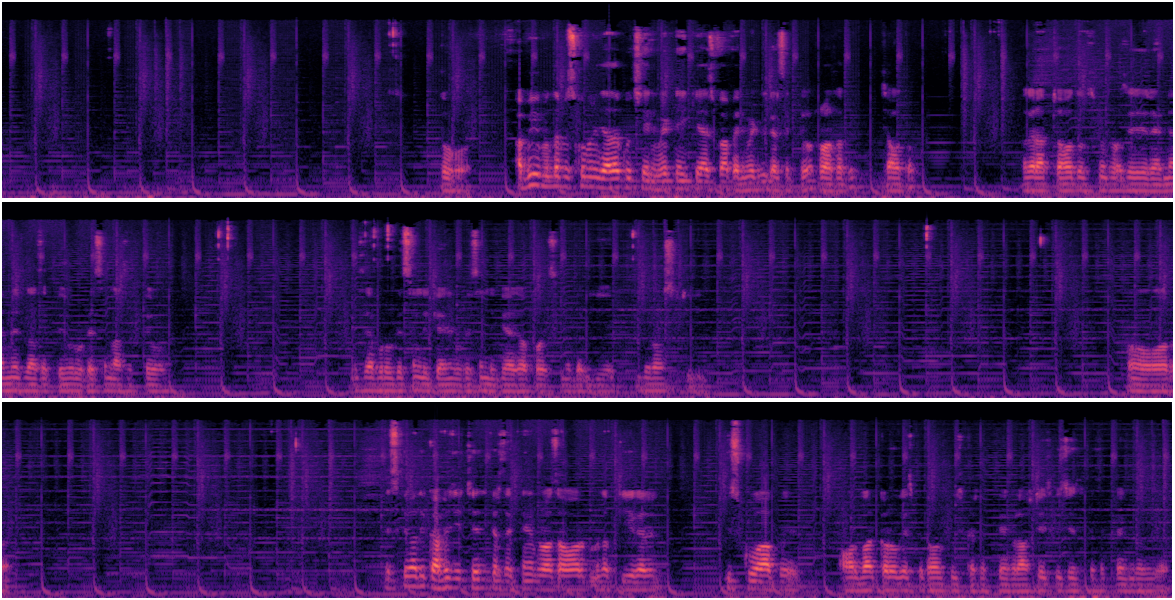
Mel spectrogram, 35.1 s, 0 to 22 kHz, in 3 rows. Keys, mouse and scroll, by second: 9.5-14.7 middle drag, 14.7-17.6 drag, 18.4-20.0 drag.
